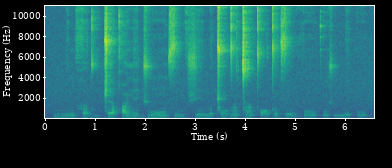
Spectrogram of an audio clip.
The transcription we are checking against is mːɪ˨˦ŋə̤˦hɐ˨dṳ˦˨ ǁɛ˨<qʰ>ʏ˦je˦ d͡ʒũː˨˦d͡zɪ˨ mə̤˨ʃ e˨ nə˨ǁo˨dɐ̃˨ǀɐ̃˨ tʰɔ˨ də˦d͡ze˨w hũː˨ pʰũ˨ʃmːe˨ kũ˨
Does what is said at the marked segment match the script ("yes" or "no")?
yes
